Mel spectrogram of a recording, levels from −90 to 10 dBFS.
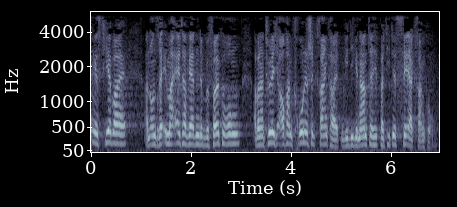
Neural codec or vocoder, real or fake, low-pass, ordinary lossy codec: none; real; 5.4 kHz; none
